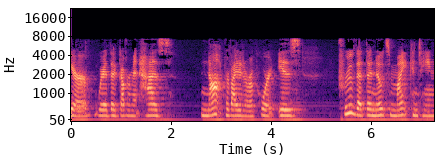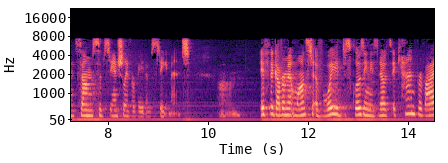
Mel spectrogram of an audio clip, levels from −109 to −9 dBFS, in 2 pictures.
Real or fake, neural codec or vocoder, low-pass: real; none; 7.2 kHz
